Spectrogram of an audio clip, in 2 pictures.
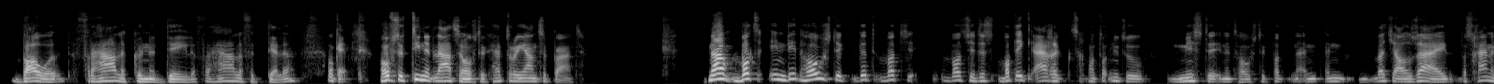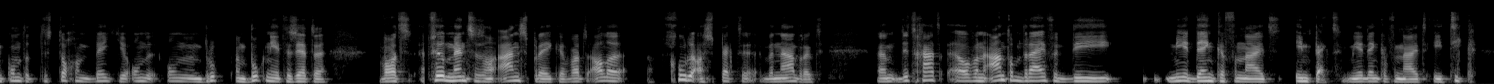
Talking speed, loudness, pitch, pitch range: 175 wpm, -25 LUFS, 145 Hz, 130-170 Hz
